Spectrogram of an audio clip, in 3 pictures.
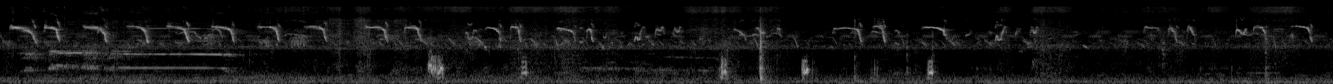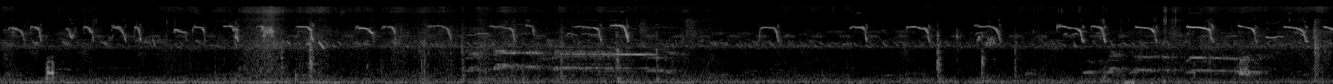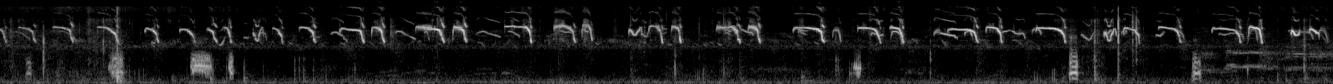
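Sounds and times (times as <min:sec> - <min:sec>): chickens clucking: 0:00.0 - 0:39.9
chicks chirping: 0:00.0 - 0:39.9.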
